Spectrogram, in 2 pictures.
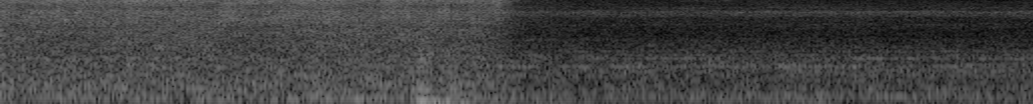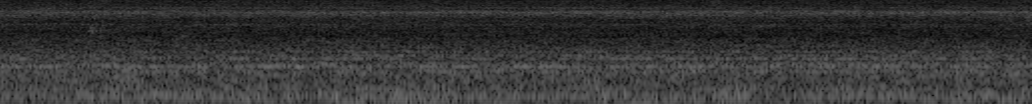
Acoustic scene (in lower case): restroom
